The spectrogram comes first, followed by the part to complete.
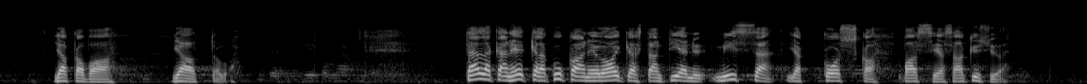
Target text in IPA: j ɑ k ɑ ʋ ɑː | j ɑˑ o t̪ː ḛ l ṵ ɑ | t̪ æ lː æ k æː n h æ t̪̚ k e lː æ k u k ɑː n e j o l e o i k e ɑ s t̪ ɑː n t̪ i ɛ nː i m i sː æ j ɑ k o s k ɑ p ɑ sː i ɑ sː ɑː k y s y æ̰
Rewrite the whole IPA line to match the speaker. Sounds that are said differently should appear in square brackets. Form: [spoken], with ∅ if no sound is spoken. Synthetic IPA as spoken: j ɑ k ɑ ʋ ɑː | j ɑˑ o t̪ː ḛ l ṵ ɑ | t̪ æ lː æ k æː n h [e] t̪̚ k e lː æ k u k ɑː n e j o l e o i k e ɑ s t̪ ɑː n t̪ i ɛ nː [y] m i sː æ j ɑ k o s k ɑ p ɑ sː i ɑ [s] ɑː k y s y æ̰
